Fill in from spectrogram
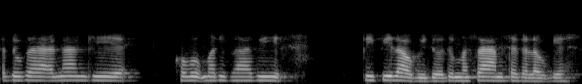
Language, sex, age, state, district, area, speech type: Manipuri, female, 45-60, Manipur, Imphal East, rural, conversation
